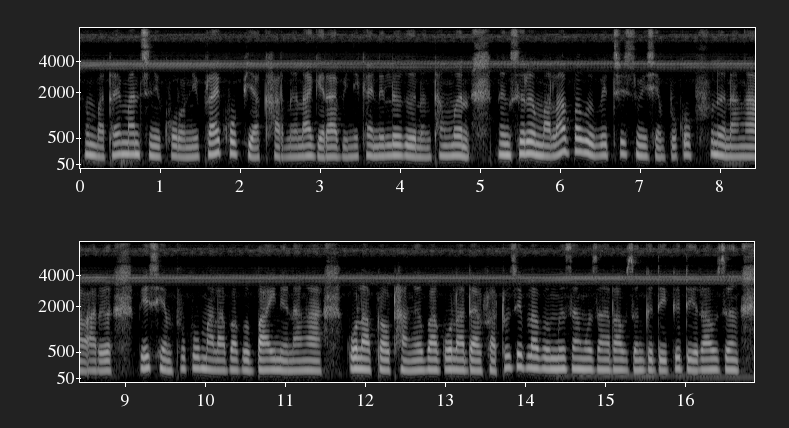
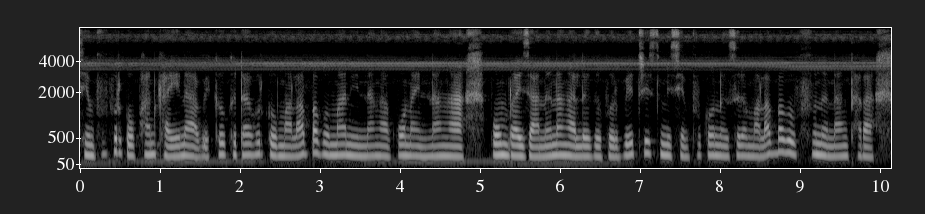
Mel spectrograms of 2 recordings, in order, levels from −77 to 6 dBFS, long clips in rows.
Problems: constant background noise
